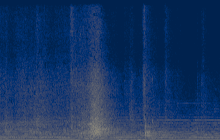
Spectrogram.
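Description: Background music with sustained notes, over which a drywall trowel scrapes through joint compound, loudest in one swish about two seconds in and again more briefly near three seconds.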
